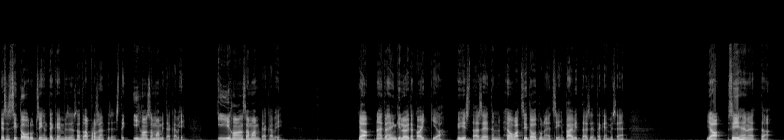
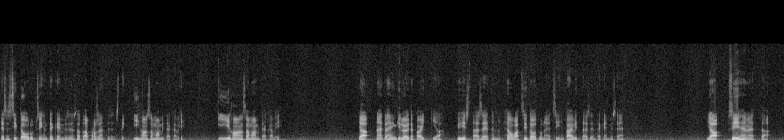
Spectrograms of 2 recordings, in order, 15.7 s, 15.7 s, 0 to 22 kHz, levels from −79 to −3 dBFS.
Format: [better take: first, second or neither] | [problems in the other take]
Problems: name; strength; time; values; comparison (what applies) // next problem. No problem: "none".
first | hiss; faint; throughout; 20 dB below the speech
